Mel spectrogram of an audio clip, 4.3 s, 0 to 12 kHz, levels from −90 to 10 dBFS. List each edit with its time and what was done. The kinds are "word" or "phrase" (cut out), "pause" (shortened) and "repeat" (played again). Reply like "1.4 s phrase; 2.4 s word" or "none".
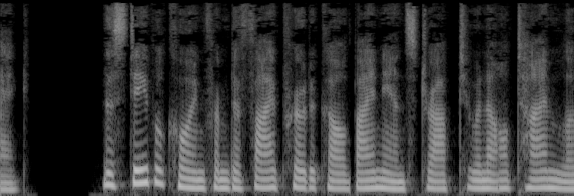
2.6 s word

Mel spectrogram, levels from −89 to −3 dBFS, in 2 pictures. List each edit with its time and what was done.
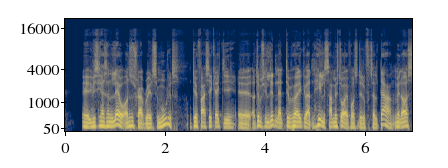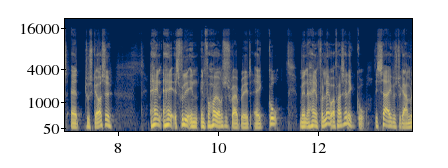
none

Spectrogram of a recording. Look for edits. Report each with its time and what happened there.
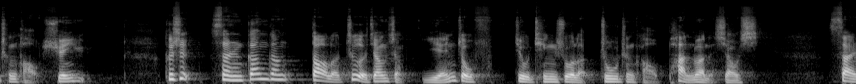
5.0 s pause

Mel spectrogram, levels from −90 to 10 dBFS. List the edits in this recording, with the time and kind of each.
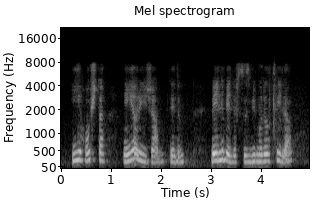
none

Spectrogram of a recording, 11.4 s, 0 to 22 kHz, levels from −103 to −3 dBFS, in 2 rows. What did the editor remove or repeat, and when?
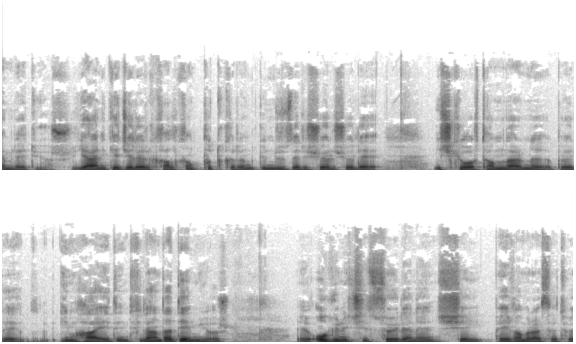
none

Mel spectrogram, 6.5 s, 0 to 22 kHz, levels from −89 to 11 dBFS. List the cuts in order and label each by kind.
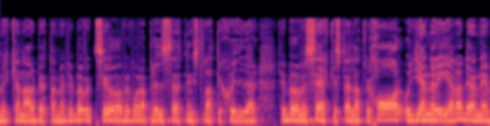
1.2 s word

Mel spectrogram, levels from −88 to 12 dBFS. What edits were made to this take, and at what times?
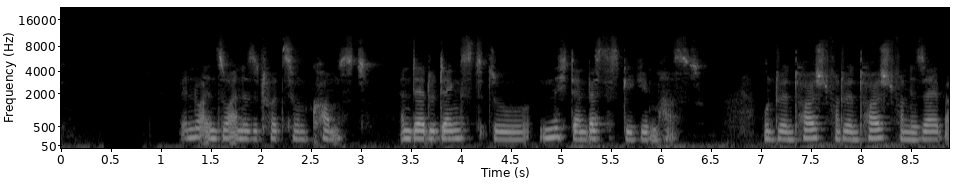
1.4 s word; 3.3 s pause; 4.3 s word; 7.8 s repeat

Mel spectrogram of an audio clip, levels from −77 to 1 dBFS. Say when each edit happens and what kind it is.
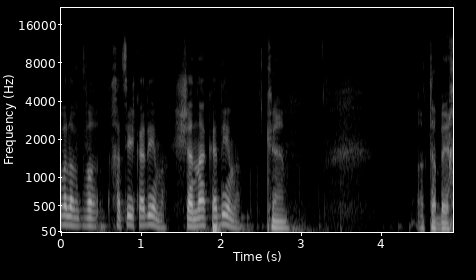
0.9 s word; 2.4 s pause

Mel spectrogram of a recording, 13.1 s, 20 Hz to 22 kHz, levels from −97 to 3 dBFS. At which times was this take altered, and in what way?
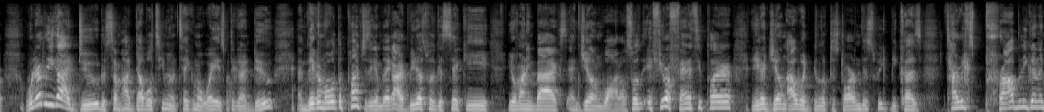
2.8 s word; 9.8 s word; 10.2 s word

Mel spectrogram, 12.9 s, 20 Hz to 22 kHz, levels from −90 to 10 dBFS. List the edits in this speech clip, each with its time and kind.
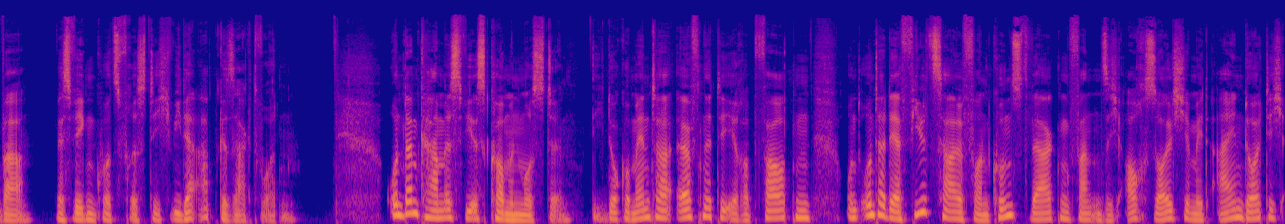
1.0 s phrase

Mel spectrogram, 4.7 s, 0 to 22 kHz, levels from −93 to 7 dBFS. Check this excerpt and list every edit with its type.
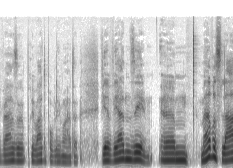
2.0 s pause

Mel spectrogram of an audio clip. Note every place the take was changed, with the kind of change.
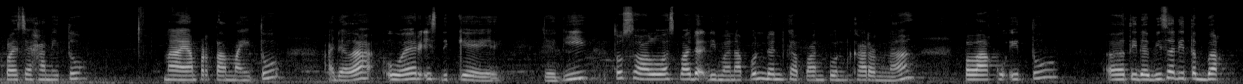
6.1 s phrase; 9.6 s pause

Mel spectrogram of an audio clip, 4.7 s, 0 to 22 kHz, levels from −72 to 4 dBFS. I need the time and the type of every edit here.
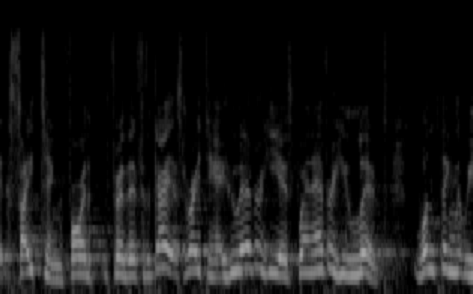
none

